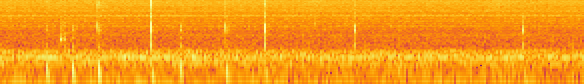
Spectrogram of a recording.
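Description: Faint, irregular light ticks of a stylus tip tapping on a tablet screen while a word is handwritten, about ten in all, over a faint steady hum.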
